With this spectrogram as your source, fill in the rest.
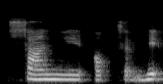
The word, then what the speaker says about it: Saniye Oktem: And Saniye Oktem, am I pronouncing it correctly?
